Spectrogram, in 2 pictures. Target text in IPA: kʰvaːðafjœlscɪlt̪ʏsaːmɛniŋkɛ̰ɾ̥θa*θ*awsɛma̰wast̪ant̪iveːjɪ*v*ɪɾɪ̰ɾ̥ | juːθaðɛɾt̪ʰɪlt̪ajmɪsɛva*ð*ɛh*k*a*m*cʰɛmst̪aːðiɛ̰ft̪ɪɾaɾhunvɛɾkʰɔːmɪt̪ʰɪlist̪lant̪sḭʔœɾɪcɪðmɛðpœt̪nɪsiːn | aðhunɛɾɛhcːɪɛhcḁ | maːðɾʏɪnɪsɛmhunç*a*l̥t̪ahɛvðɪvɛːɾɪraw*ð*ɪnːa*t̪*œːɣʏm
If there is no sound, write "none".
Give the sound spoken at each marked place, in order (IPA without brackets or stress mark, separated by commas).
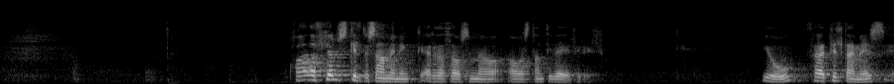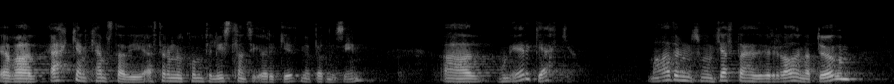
θ, f, ð, c, n, ɛ, ð, t̪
